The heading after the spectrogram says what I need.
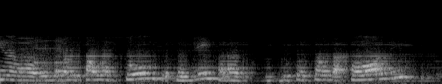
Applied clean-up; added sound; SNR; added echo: neural separator model SepFormer DNS4.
